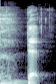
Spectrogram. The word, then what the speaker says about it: debt: Those who is pronounced as debt. Debtor. Debt. Silent B. Debt. The B is there for decorative purposes only.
